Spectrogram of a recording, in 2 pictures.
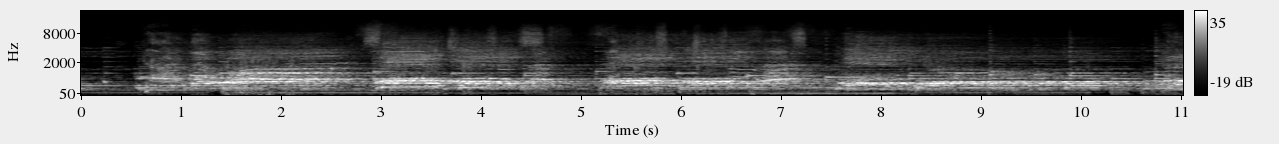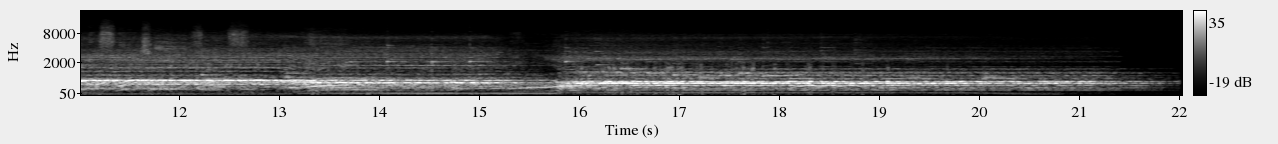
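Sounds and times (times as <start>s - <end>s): gospel choir singing: 0.0s - 22.0s.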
